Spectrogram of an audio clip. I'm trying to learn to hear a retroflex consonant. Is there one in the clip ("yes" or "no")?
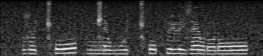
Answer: yes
